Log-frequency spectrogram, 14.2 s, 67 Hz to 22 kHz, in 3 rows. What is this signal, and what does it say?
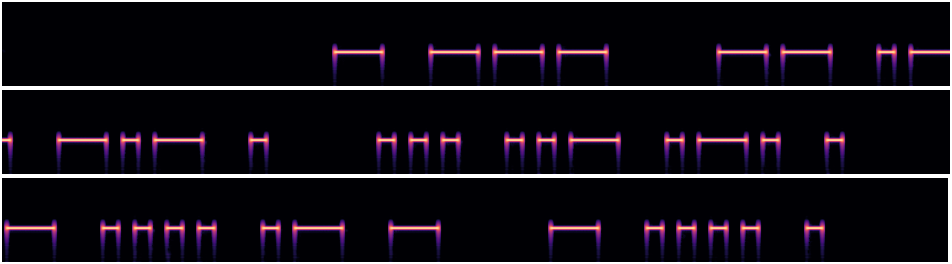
Morse code, heard as a keyed tone, about 15 wpm, 700 Hz. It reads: TO MAKE SURE THAT THE
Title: Speed-Racing - Sets of 5 Words 15wpm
